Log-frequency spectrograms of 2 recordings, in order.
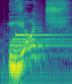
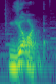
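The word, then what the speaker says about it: yacht: The next word is यॉच। नो, ये पढ़ा जाता है यॉट।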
